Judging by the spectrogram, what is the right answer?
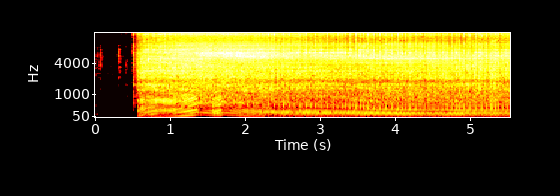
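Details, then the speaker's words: Husqvarna chainsaw, unknown model, restarted with cover off: catches, flares briefly, then settles into even, steady two-stroke idle without hunting; normal tick-over, though no oil feed to the chain. "oh so seems to tick over nice and steady"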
